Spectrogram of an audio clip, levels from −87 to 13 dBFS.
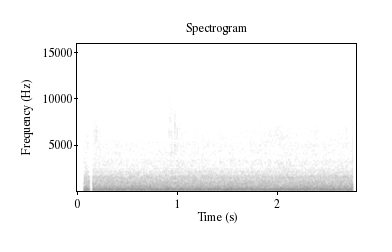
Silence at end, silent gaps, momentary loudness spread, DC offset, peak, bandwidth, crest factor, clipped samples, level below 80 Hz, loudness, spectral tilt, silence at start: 0 s; none; 1 LU; under 0.1%; -38 dBFS; 11 kHz; 12 dB; under 0.1%; -66 dBFS; -51 LUFS; -7 dB/octave; 0.05 s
